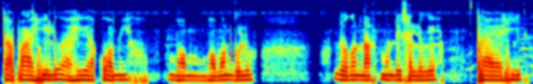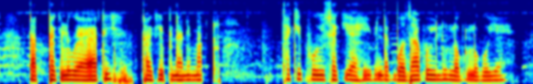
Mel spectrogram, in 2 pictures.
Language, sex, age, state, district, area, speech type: Assamese, female, 45-60, Assam, Lakhimpur, rural, spontaneous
